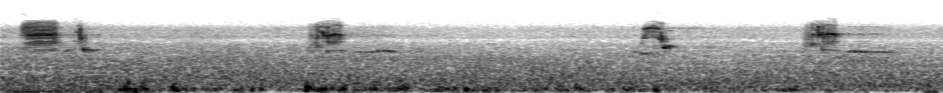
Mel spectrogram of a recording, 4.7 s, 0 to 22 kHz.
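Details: Lesser grey shrike singing on Fuerteventura in 2018: short, high squeaky notes about every second and a half, some with a thin lower whistle, over a steady low rumble of wind.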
